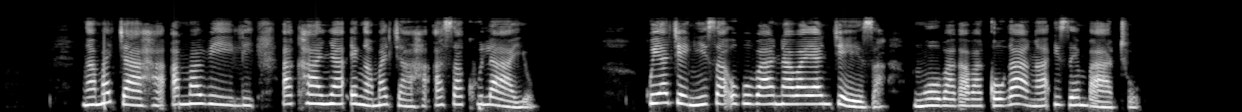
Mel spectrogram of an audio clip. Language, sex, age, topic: North Ndebele, male, 25-35, health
